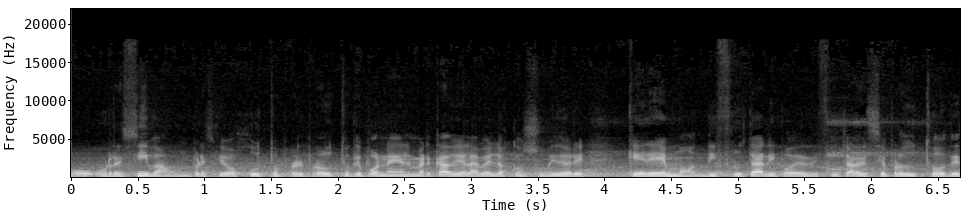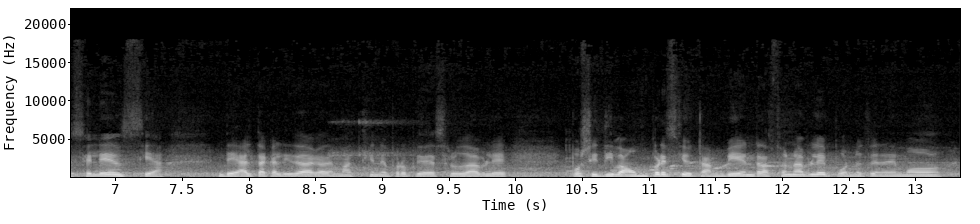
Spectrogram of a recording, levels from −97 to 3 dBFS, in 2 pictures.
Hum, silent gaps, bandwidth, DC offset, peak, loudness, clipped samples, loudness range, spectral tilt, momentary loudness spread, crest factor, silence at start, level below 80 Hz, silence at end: none; none; 5 kHz; under 0.1%; -2 dBFS; -19 LUFS; under 0.1%; 2 LU; -9 dB/octave; 6 LU; 16 dB; 0 s; -58 dBFS; 0 s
